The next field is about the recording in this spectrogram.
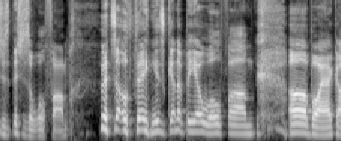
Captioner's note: laughs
